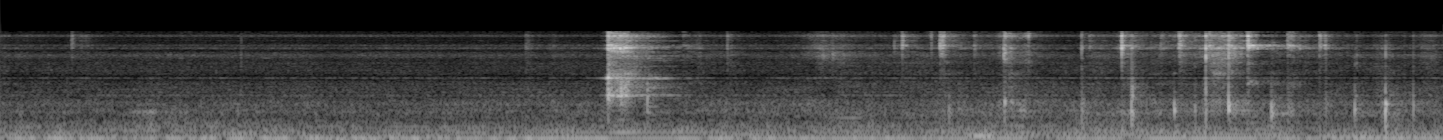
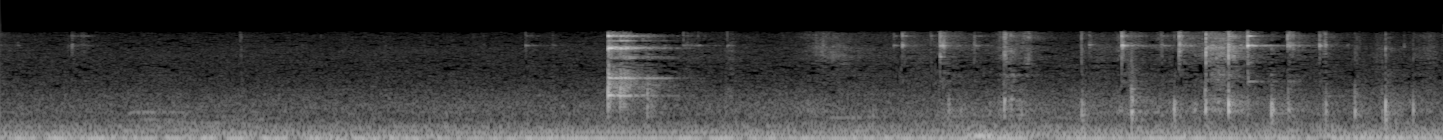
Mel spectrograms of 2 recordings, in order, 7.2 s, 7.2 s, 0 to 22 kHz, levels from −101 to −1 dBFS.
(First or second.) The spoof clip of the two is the first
